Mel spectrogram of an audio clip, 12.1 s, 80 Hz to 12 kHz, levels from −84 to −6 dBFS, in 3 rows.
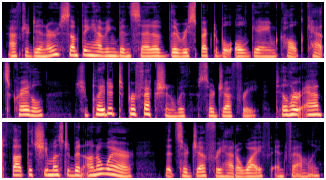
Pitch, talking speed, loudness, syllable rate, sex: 195 Hz, 195 wpm, -19 LUFS, 5.4 syllables/s, female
